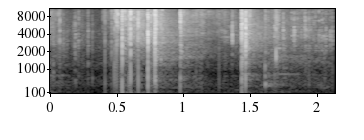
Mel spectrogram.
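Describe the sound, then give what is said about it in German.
A CD being broken: a burst of sharp cracking and crinkling snaps, with two clusters of bright, brittle crunches around a second apart, then a few faint trailing crackles. No one speaks. “Und letztendlich ist es so, als Jesus ans Kreuz genagelt worden ist, ist im Grunde auch diese CD zerbrochen worden. Sie ist kaputt gemacht worden, sodass man auch nicht mehr darauf zugreifen kann.”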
